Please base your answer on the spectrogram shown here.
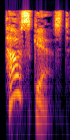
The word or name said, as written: houseguest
